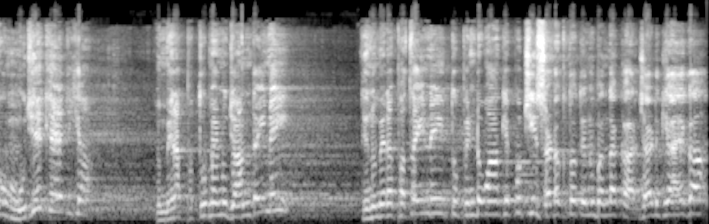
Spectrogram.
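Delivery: high, worked-up Punjabi tirade; picking a quarrel. Retold or imitated. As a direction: rant like a touchy villager spoiling for a fight. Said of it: "اگر آپ نے الجھاؤ پیدا کرنا ہے".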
